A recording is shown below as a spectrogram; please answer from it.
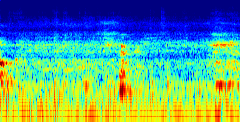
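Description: A lull in a room: low background murmur with a steady hum, and one short voice sound about a second in.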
